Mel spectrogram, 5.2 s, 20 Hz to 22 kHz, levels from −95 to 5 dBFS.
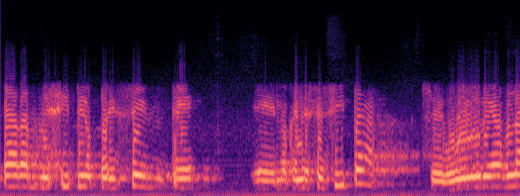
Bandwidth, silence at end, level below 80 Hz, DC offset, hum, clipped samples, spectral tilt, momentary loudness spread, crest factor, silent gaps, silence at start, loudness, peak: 4.4 kHz; 0 s; -48 dBFS; under 0.1%; 50 Hz at -60 dBFS; under 0.1%; -7.5 dB/octave; 11 LU; 12 dB; none; 0 s; -17 LUFS; -4 dBFS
